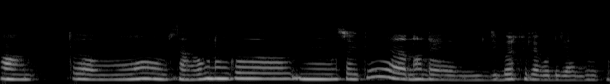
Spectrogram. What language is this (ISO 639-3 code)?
ori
